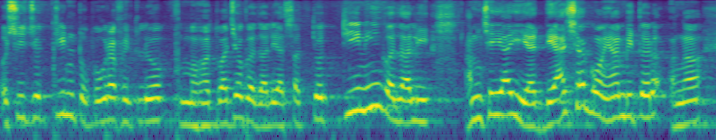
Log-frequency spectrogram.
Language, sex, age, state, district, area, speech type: Goan Konkani, male, 60+, Goa, Canacona, rural, spontaneous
